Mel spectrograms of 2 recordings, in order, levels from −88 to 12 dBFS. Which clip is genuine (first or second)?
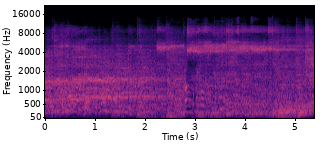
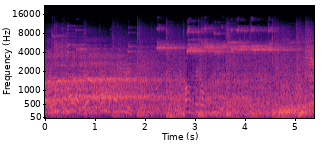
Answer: second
